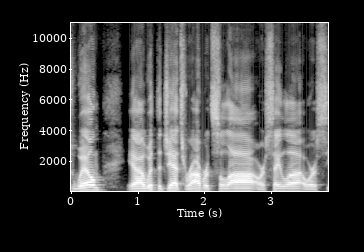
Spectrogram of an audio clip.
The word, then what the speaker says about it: Saleh: Robert Saleh, I think it's Saleh is how you say that.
